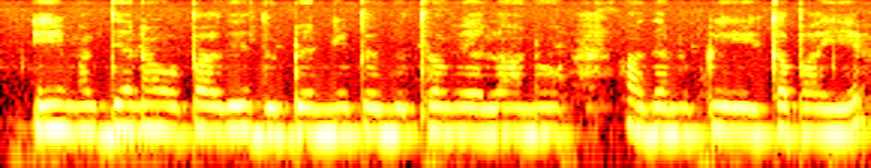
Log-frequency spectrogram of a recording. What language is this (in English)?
Telugu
